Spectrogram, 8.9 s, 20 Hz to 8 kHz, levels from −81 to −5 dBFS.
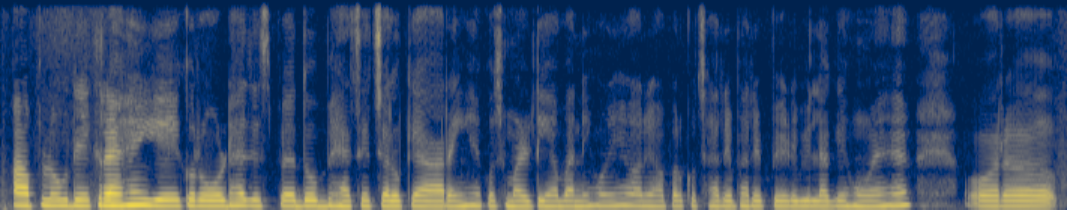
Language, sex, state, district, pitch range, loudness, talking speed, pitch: Hindi, female, Madhya Pradesh, Bhopal, 205-225 Hz, -20 LUFS, 245 wpm, 215 Hz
